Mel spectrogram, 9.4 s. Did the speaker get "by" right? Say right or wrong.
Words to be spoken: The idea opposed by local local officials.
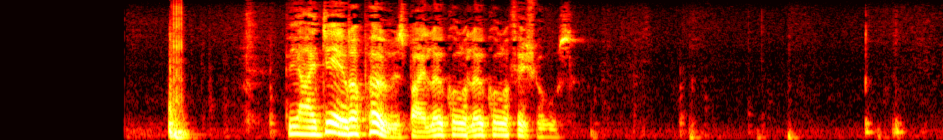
right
